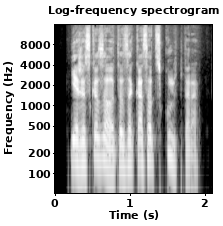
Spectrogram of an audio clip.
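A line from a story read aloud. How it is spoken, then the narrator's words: Sharp, barely restrained anger. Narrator (Russian): ответил Альфред резко, и казалось, он вот-вот выйдет из себя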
